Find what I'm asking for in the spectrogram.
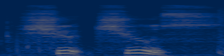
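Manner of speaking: tschüss chirped high with a German ü. Shown as a demonstration. Streamer trying German farewells for chat, high chirpy tschüss. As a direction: pop out a bright tschüss. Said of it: "the Swiss way to say it".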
